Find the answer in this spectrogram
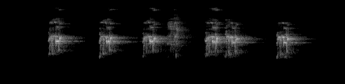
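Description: A budgerigar gives five short, scratchy chirps in a quick, evenly spaced series.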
